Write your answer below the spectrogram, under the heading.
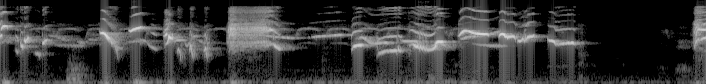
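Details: Oriental magpie-robin in full fighting song, meant to provoke rival birds: quick whistled slides and chirps, a loud scratchy burst, then a flowing run of sweet twittering whistles before falling silent.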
